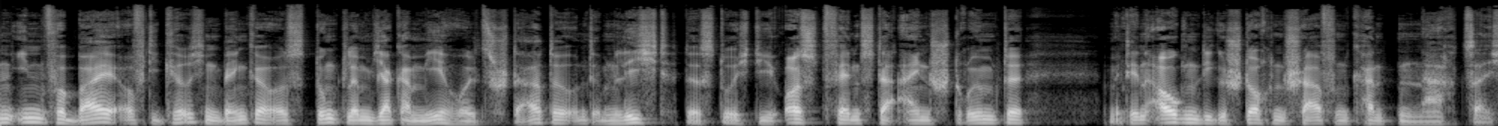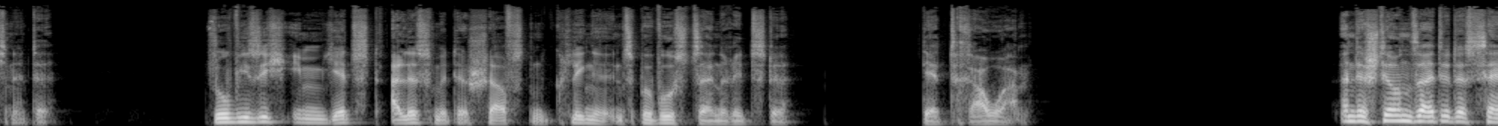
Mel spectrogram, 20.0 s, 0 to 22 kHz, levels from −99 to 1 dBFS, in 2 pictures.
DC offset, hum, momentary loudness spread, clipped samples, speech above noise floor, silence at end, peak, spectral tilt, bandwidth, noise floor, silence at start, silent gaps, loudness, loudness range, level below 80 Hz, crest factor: under 0.1%; none; 11 LU; under 0.1%; over 68 dB; 0 s; -2 dBFS; -5 dB/octave; 18.5 kHz; under -90 dBFS; 0 s; 10.53-10.62 s, 10.79-10.83 s, 11.10-11.35 s, 15.55-16.11 s, 17.01-18.86 s; -23 LUFS; 7 LU; -56 dBFS; 20 dB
